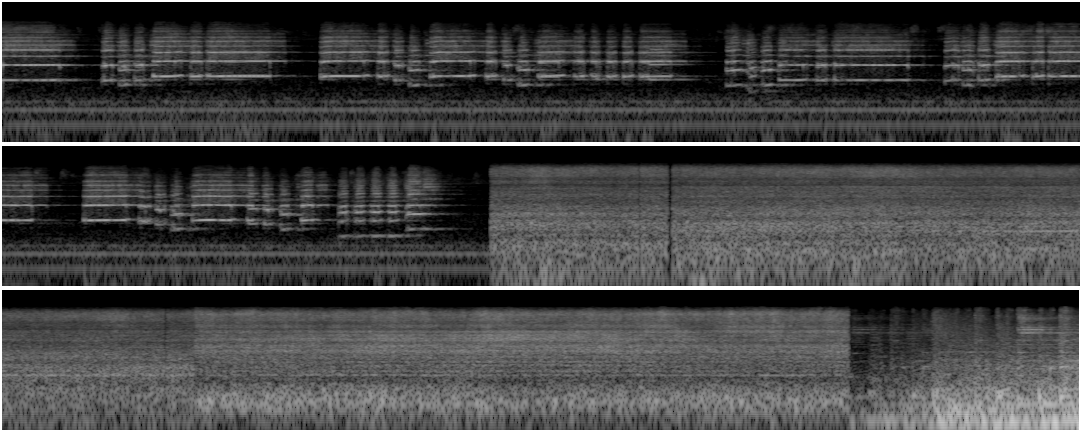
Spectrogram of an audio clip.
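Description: A military trumpet call played in phrases of short, clear notes with brief pauses, some phrases stepping downward. About halfway through it cuts off abruptly and a helicopter's engine and rotor run with a steady, dense noise.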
